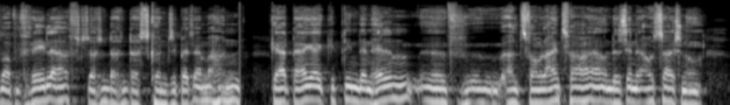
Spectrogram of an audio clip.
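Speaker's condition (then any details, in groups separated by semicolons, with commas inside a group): Parkinson's disease; slowed movements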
